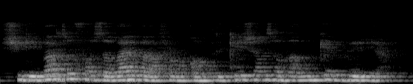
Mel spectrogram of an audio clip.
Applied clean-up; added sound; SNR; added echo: none; Alarm; 17 dB; reverberation time 1.0 s.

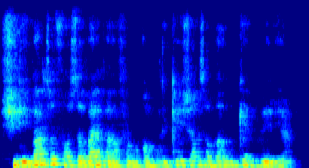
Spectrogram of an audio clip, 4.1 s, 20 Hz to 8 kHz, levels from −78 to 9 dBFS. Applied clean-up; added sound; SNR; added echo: neural mask model DeepFilterNet 3.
